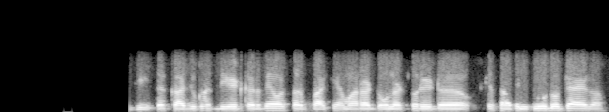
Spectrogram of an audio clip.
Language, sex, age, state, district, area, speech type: Urdu, male, 18-30, Delhi, New Delhi, urban, conversation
